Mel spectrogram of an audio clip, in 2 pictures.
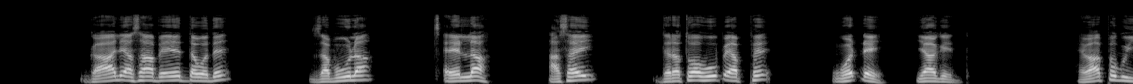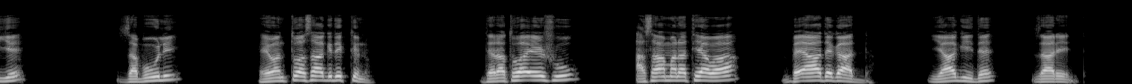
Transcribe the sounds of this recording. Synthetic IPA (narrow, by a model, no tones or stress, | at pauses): ɡaːlɪɐs̬aːbɛʔe̞ːd̪ːɐwɔd̪ɛ | zɐbuːlɐ | t͡sʼe̞ːlːɐ | ʔɐsɐj | d̪ɛɾɐt̪ʊwaːhuːpʼːɪjaːpːɛ | wɔɗːḛː | jaːɡe̞̰ːd̪ːɐ̥ | hɛwaːpːɛɡʊjːɛ | zɐbuːlɪ | hɛwɐnt̪ːʊɐs̬aːɡɪd̪ɪkːɪnɔ | d̪ɛɾɐt̪ʊwaːe̞ːʃ̬uː | ɐsaːmɐlɐt̪ɪjaːwaː | bɛʔaːd̪ɛɡaːd̪ːɐ | jaːɡiːd̪ɛ | zaːɾe̞̰ːd̪ːɐ̥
